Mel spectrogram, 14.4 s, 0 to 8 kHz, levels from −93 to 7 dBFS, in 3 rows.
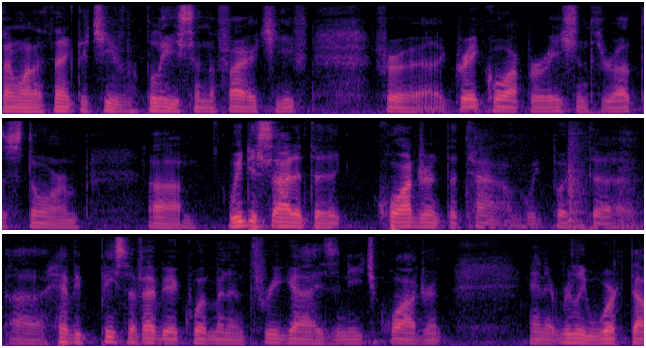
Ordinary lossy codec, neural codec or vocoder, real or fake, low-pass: MP3, 48 kbps; vocoder, 22.05 kHz, 80 mel bands, WaveNeXt; fake; 7.2 kHz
